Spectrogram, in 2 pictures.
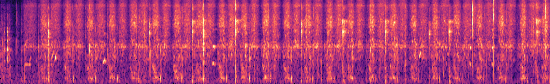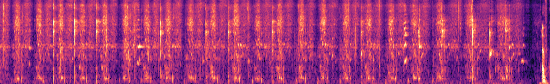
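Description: Manual plastic hand air pump worked in a long run of quick, even strokes on a vacuum storage bag's one-way valve, drawing the air out of the bag as it compresses the clothes inside.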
